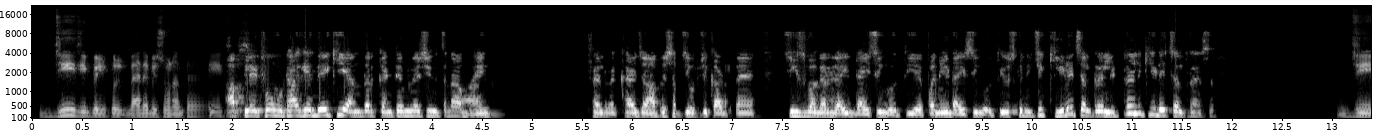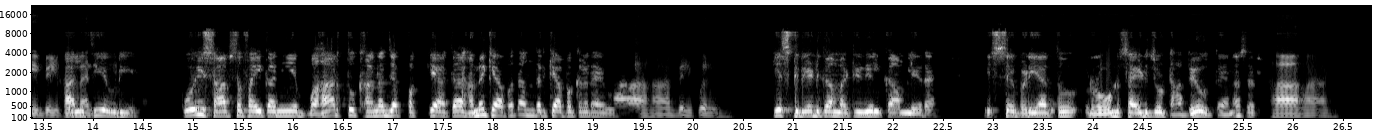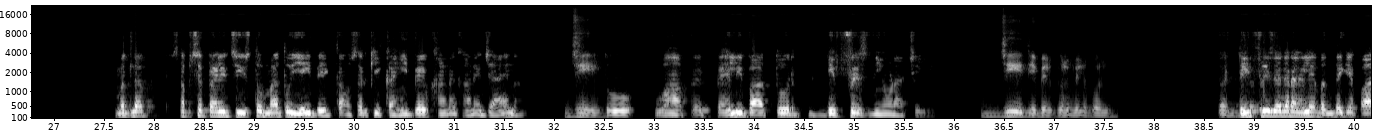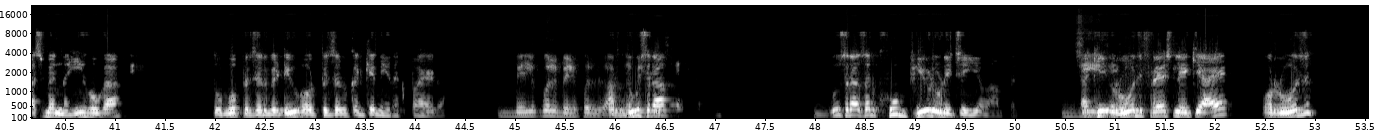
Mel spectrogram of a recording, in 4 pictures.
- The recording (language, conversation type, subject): Hindi, unstructured, बाहर का खाना खाने में आपको सबसे ज़्यादा किस बात का डर लगता है?
- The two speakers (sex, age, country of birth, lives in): female, 40-44, India, India; male, 18-19, India, India
- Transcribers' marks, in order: distorted speech; static; in English: "प्लेटफॉर्म"; in English: "कंटामिनेशन"; mechanical hum; in English: "डाई डाइसिंग"; in English: "डाइसिंग"; in English: "लिटरली"; in English: "ग्रेड"; in English: "मटीरियल"; in English: "रोड साइड"; in English: "डीपफ्रीज़"; in English: "डीपफ्रीज़"; unintelligible speech; in English: "प्रिज़र्वेटिव"; in English: "प्रिज़र्व"; in English: "फ्रेश"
